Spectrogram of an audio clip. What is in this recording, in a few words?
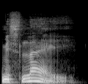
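"mislay", British English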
